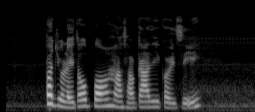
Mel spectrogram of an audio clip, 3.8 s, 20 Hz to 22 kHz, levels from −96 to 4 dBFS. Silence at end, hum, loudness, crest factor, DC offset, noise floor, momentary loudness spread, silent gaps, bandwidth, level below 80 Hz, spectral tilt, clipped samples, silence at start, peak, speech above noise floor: 0.8 s; none; -31 LUFS; 22 dB; under 0.1%; -71 dBFS; 14 LU; none; 11.5 kHz; -88 dBFS; -5.5 dB/octave; under 0.1%; 0.7 s; -10 dBFS; 41 dB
